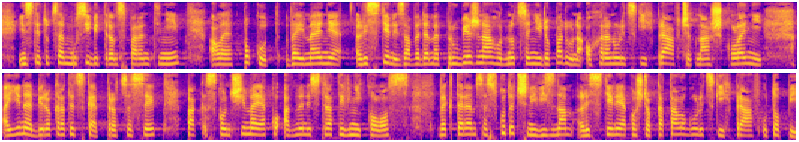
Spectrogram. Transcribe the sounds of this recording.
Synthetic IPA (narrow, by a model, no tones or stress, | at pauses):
ʔɪnst̪ɪt̪ut͡sɛmusiːbiːt̪ːɾanspaɾɛnt̪ɲiːʔalɛpo̞kut̪vɛjmɛːɲɛlɪscɪnɪzavɛdɛmɛpɾuːbjɛʒnaːɦo̞dno̞t͡sɛɲiːdo̞paduna̰ʔo̞xɾanulɪt͡skiːxpɾaːft͡ʃɛt̪naːʃko̞lɛɲiːʔajɪnɛːbɪɾo̞kɾat̪ɪt͡skɛːpɾo̞t͡sɛsɪpaksko̞nt͡ʃiːmɛjako̞ʔadmɪnɪst̪ɾat̪ɪvɲiːko̞lo̞svɛkt̪ɛɾɛːmsɛskut̪ɛt͡ʃniːviːznamlɪscɪnɪjako̞ʃt̪o̞kat̪alo̞ɡulɪt͡skiːxpɾaːfʔut̪o̞piː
